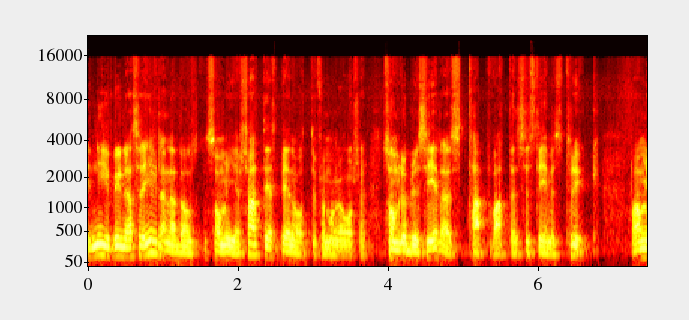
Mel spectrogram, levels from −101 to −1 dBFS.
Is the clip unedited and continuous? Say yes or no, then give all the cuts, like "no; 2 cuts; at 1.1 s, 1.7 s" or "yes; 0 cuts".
no; 1 cut; at 3.8 s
